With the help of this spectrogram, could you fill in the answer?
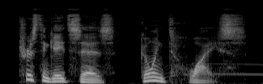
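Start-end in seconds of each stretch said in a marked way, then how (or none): none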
